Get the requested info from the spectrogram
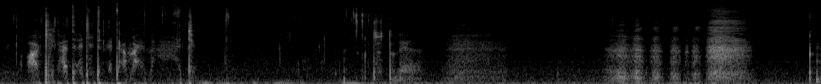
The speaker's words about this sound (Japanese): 久しぶりにねバイノーラルマイクで撮ってるんですけど今日ねあの僕今あれやってるんですよあの毛穴パックね毛穴パックやってるんでこれこれを剥がす音を皆さんに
